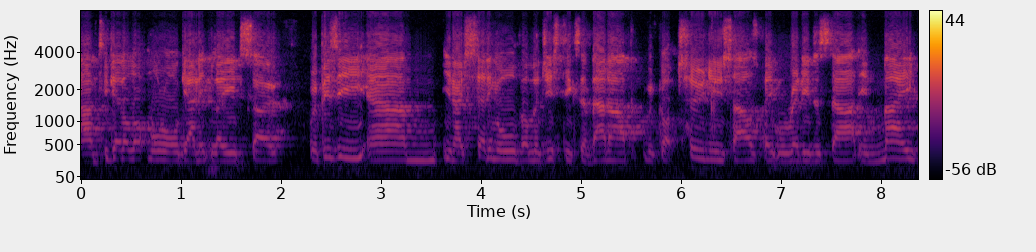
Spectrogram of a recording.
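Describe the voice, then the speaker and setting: A man's flat, monotone voice in an Australian accent at a fairly quick pace, with music in the background. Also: medium pitch for a man. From Australia, country town. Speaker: business owner, solar installer. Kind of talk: interview.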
